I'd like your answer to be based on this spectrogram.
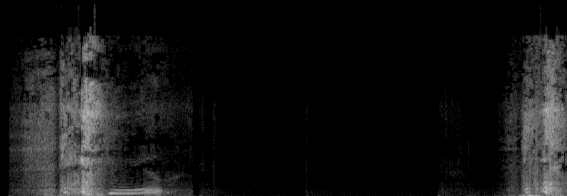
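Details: Adult female with a bad, stuffy head cold: a voiced inward build-up, then a forceful wet sneeze with a brief vocal tail, followed by a second sneeze. Sneezing due to a cold.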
